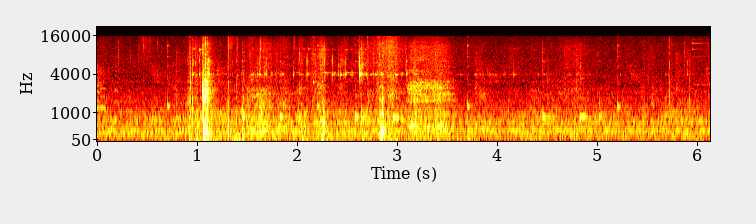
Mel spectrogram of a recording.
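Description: Small bell on a cat's collar jingling as the cat leaps and bats at a dangling toy, with a sharp knock about a second in and a short rustle around the middle.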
